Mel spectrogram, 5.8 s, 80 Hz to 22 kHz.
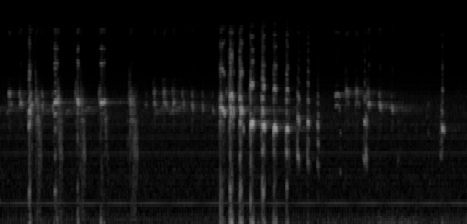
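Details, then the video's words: Mother bald eagle at the Decorah N2B nest at 23:00 on 23 April 2016, filmed on infrared at night, giving warning calls and wing whaps at a disturbance: high, piping chatter in quick bursts of sharp repeated notes, pausing between runs. "Mom wing whaps & warning calls"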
